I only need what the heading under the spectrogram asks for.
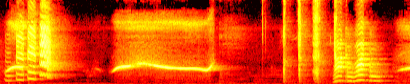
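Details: Parrot with a brief harsh squawk, then a long, steady whistled note lasting over a second, followed by clicks and wavering nasal calls.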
